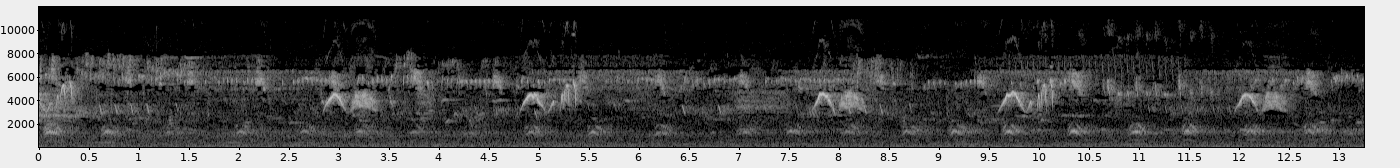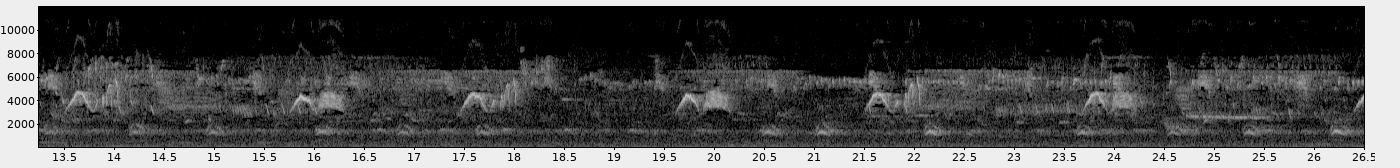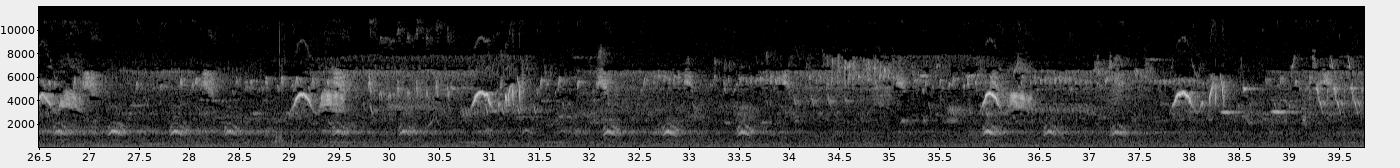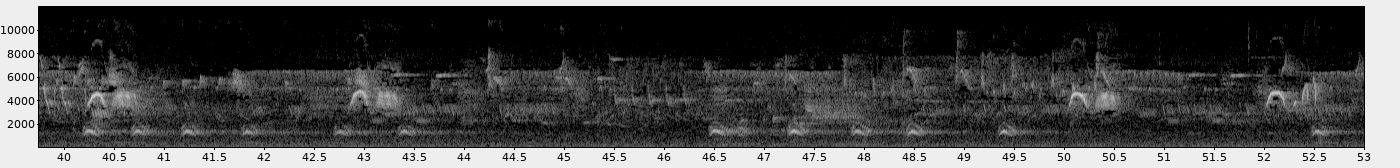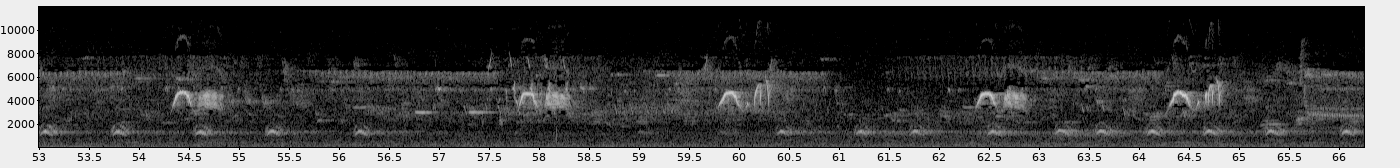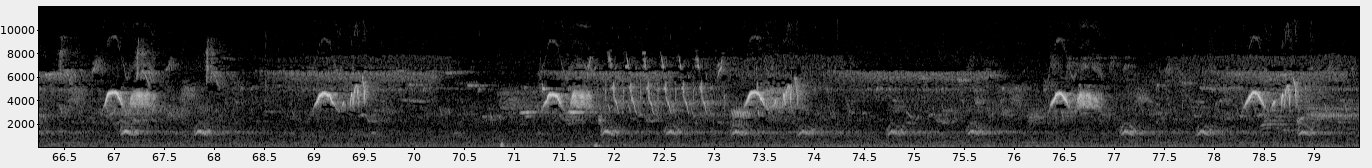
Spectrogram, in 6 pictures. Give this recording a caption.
crickets and birds country morning rural farm field2 crow Ontario, Canada
birds, country, crickets, farm, field, morning, rural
